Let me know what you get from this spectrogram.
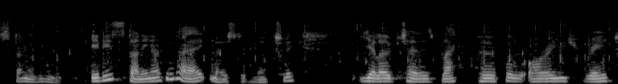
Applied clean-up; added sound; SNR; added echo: classical method spectral subtraction.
